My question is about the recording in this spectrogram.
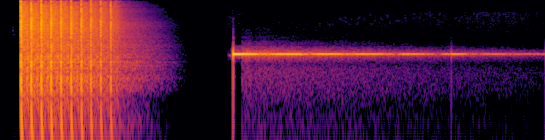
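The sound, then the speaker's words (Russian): A short machine gun burst of about ten rapid, sharp shots that fades out, fired by Tessei as a further, more carefully aimed burst under low vaults in corridors, followed after a pause by a sudden click and a long, steady high-pitched electronic tone. “Тессей выдохнул, прицелился более тщательно и выпустил еще одну очередь.”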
